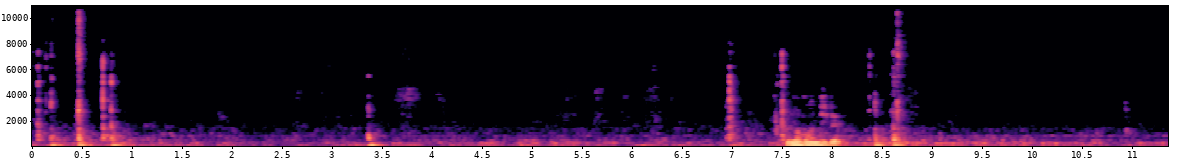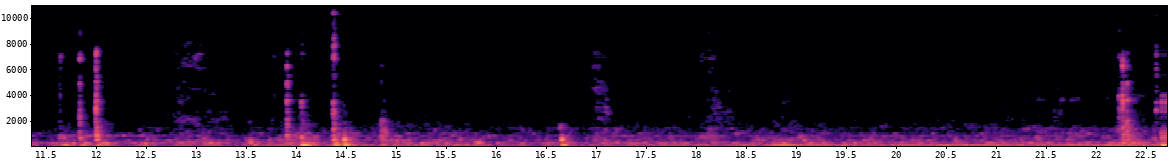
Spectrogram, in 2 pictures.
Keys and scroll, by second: 11.6 ctrl+z.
